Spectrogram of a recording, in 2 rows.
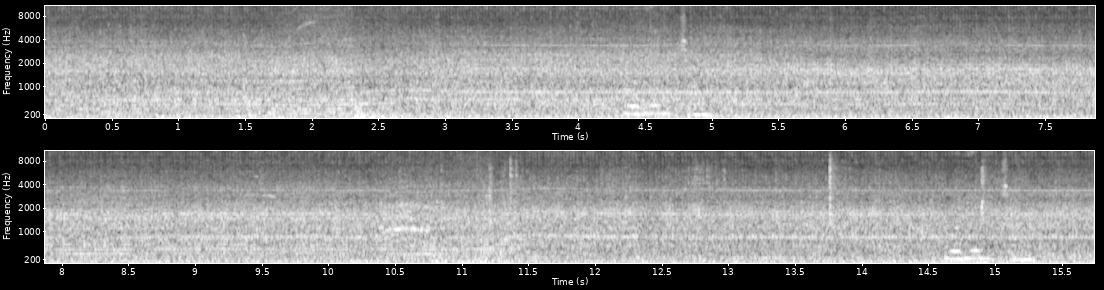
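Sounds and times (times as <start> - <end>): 
construction site truck engine: 0.0 - 15.7.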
